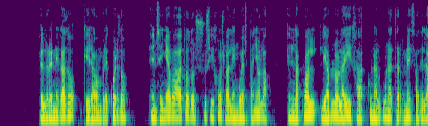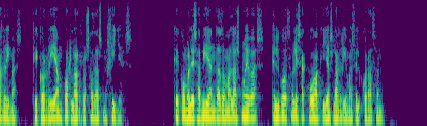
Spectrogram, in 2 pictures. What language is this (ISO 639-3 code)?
spa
